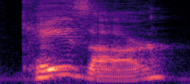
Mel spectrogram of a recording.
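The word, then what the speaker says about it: Ka-Zar: It also has Avengers volume 1 issue 53, Khazar or Kazar if you pronounce it that way.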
